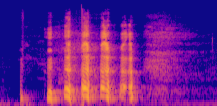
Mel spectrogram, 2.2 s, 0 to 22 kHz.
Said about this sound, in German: Ich entschuldige mich schon mal dafür, dass ich mich die ganze Zeit räusper. Ich hab einen Frosch im Hals seit 2 Stunden.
